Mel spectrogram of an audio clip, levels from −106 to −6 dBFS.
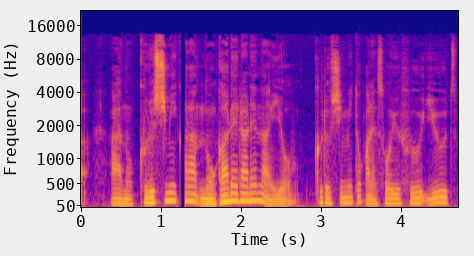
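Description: At 1.24 s there's a digital broadcast dropout: the receiver mutes for 48 ms with a quick 8 ms fade, likely from two lost frames.

From 2.49 to 4.61 s, periodic USB or driver dropouts skip a tiny sliver every 0.125 s, giving around twenty evenly spaced ticks over the speech.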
